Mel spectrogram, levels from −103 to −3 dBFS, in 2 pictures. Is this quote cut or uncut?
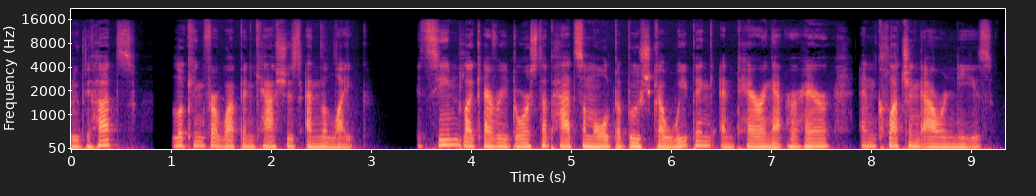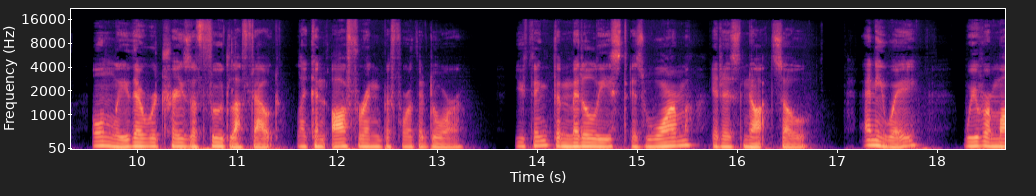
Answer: cut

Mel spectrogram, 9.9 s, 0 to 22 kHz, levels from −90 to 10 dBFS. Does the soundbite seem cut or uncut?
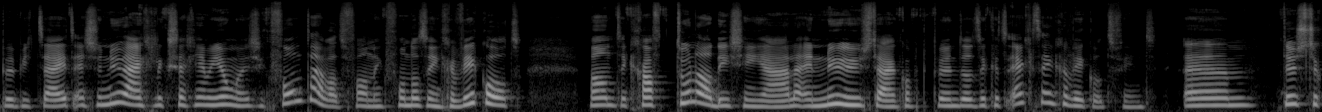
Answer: cut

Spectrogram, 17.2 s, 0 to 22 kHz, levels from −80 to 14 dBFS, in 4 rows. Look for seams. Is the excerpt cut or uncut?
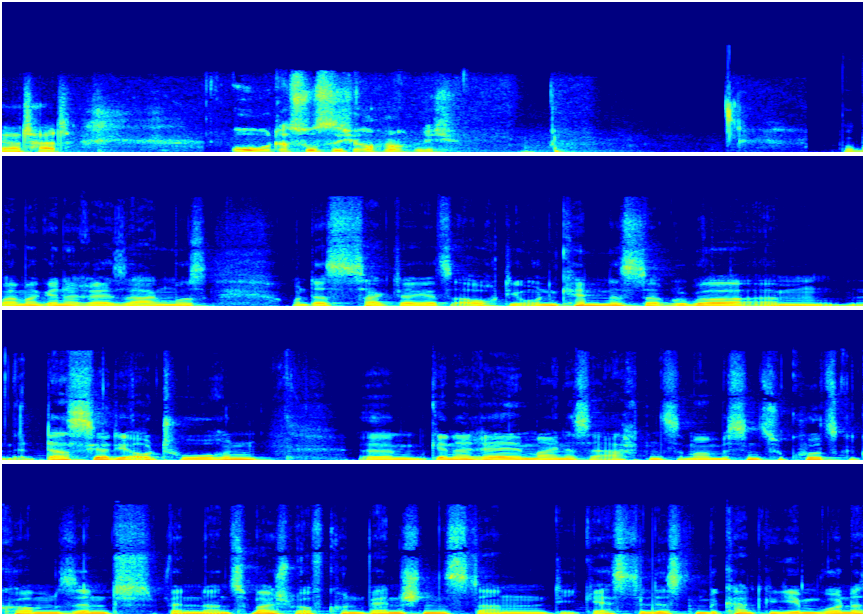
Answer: cut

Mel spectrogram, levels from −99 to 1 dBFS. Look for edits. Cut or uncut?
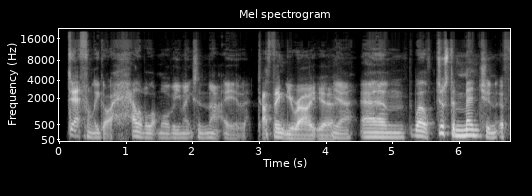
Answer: cut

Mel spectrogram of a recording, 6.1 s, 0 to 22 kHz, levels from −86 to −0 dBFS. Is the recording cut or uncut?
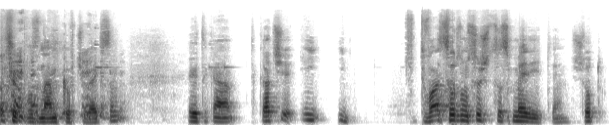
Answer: uncut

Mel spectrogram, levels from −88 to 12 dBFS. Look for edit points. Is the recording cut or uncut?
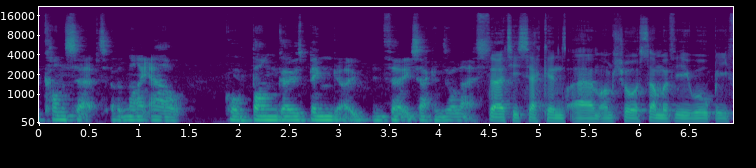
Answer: cut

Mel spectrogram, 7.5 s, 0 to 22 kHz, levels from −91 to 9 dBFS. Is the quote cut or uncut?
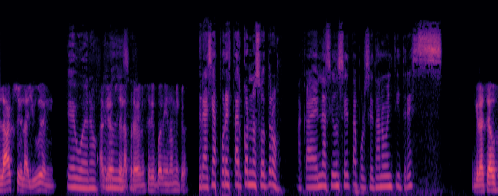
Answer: cut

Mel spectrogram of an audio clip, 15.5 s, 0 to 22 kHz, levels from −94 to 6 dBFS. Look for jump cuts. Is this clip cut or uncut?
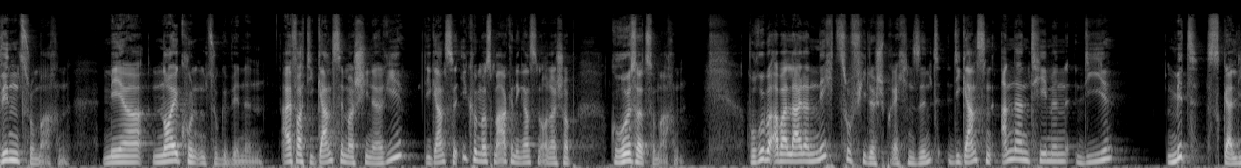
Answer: uncut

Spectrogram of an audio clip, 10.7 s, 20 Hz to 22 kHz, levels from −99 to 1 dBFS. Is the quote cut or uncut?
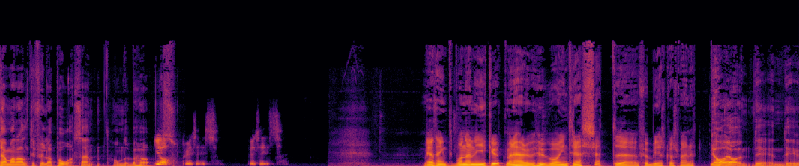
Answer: cut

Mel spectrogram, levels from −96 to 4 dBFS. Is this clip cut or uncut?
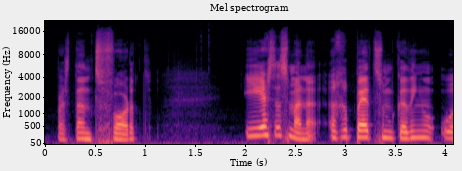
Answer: uncut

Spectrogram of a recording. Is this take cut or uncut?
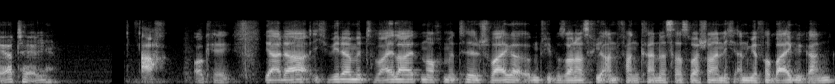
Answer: cut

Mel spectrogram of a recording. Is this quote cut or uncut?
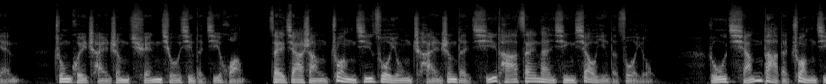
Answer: uncut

